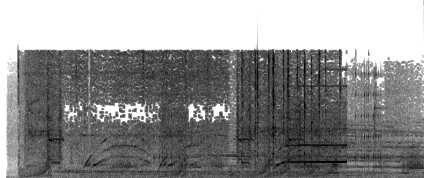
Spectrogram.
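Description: Synthesized intro sound effects for a mechanical logo animation: rising whooshing sweeps three times over a low rumble, with mechanical clanks and ratchet-like clicks. The sound drops back shortly before the end.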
